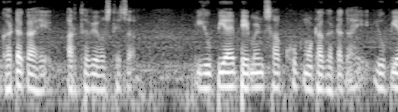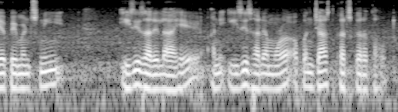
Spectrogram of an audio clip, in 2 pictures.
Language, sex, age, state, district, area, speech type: Marathi, male, 18-30, Maharashtra, Nanded, urban, spontaneous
